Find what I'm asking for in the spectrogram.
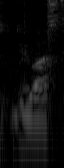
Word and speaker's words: doulos: So the name is Doulos, D-O-U-L-O-S. You want to start us off with this one? – Yeah. So the word doulos actually comes from the Greek word. It's pronounced the same way, doulos.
